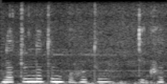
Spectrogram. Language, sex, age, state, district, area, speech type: Assamese, female, 30-45, Assam, Morigaon, rural, spontaneous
